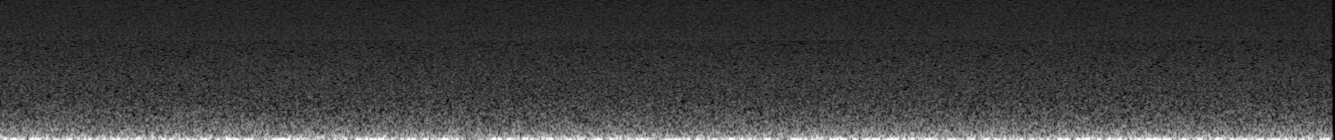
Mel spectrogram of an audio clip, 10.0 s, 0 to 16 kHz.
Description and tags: BROWN NOISE-10s
Soft, dual-channel brown noise with a negligible delay between channels. Generated in Audition.
brown-noise, generated, ab, static, soft, noise, glitch, fx, electronic, hi-fi, digital, brown, lo-fi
